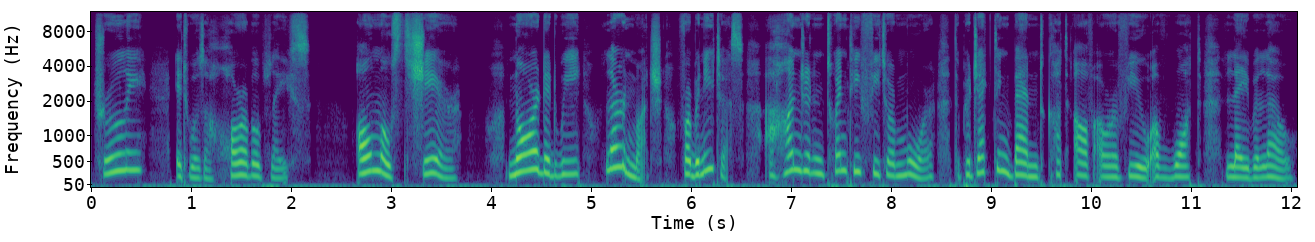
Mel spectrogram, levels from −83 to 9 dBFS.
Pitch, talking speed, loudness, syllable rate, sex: 245 Hz, 170 wpm, -19 LUFS, 4.6 syllables/s, female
